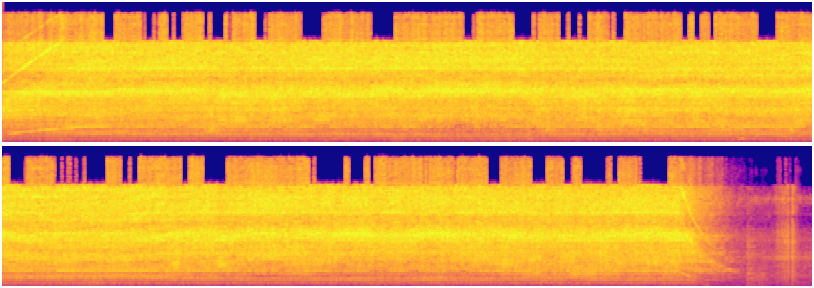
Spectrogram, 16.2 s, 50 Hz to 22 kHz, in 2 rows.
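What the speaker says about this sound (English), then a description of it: "gonna try out my new duster here" An electric air duster blows dust out of a SIIG 9-in-1 USB card reader and floppy drive unit, making a loud, steady high-pitched whine with a hissing rush of air that runs continuously, then cuts off abruptly near the end.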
